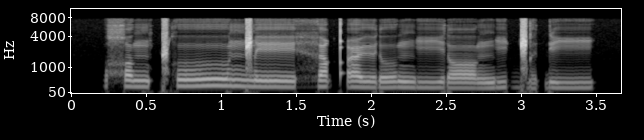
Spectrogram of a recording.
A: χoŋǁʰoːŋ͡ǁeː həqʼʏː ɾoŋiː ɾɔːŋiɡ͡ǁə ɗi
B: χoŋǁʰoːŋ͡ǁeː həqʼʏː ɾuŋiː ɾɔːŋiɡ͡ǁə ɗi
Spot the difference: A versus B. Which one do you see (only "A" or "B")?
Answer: A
